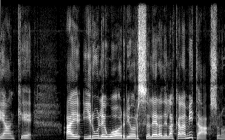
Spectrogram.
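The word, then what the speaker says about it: Hyrule: Cool de sac Allora la pronuncia ufficiale è irule perché è stata decisa da Nintendo non è colpa mia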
